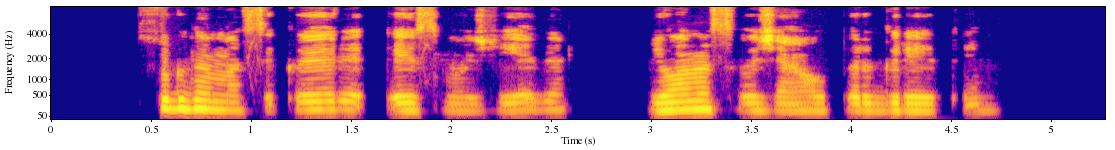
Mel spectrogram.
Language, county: Lithuanian, Telšiai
